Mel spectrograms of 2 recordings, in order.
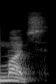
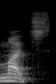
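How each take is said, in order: The two takes are said the same way.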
